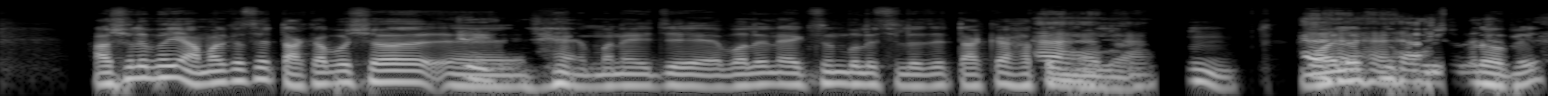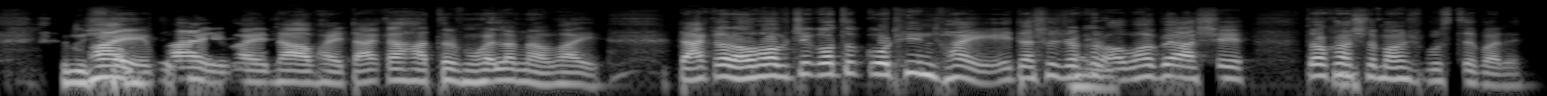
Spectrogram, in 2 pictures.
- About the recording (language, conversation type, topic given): Bengali, unstructured, আপনার মতে, সমাজে ভ্রাতৃত্ববোধ কীভাবে বাড়ানো যায়?
- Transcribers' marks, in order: laughing while speaking: "আসলে, আসলে"; distorted speech; static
